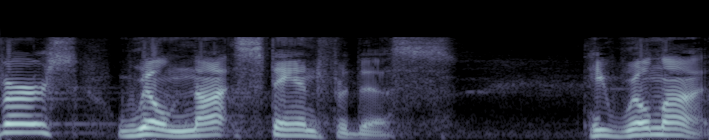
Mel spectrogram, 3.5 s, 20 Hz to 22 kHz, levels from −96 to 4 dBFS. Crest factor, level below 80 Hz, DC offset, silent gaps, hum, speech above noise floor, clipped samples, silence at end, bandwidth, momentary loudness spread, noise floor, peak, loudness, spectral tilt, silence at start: 16 dB; -72 dBFS; under 0.1%; none; none; 42 dB; under 0.1%; 0.05 s; 7.6 kHz; 15 LU; -69 dBFS; -12 dBFS; -28 LUFS; -5.5 dB/octave; 0 s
